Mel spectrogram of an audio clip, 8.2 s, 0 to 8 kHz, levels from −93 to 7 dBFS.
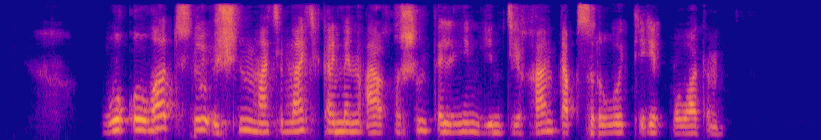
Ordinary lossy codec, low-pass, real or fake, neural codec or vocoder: AAC, 32 kbps; 7.2 kHz; fake; codec, 24 kHz, 1.5 kbps, HILCodec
